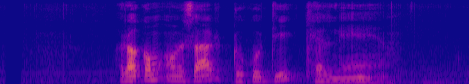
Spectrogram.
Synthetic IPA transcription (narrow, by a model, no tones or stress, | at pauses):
rʌkʌmʌnusarɖʱukut̪ikʰelne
